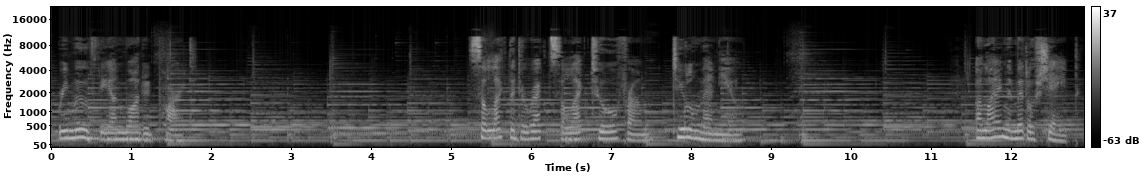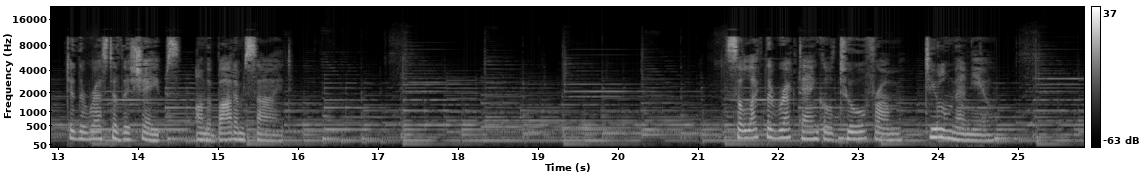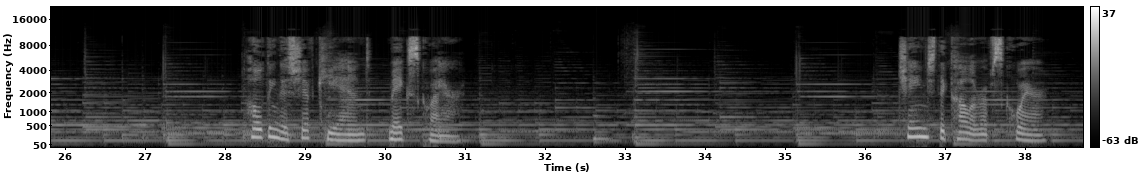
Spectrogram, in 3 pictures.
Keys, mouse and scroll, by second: 4.1 scroll down 1, 6.8-7.3 scroll up 2, 7.9 click, 9.7 alt+scroll up 1, 10.4 space, 10.5-24.4 drag, 27.4 right click, 28.7 click, 33.3-38.7 drag.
